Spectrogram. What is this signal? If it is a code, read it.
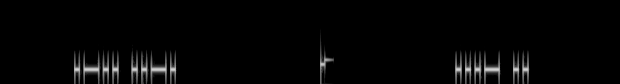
Morse code, heard as a keyed tone, about 25 wpm, 700 Hz. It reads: LF VI
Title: Top Two Letter Combinations in Words 25wpm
